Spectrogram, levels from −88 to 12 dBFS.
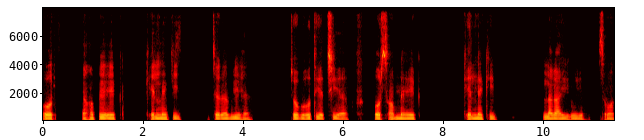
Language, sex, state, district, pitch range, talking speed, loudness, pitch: Hindi, male, Bihar, Jahanabad, 115-120 Hz, 120 wpm, -30 LUFS, 115 Hz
